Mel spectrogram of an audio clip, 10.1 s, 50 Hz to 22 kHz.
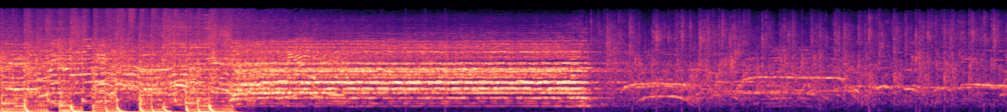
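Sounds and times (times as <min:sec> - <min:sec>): group singing a chord: 0:00.0 - 0:06.2
excited shouts and cheers: 0:06.0 - 0:10.0
scattered clapping: 0:06.0 - 0:10.0.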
